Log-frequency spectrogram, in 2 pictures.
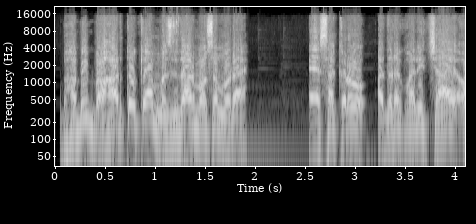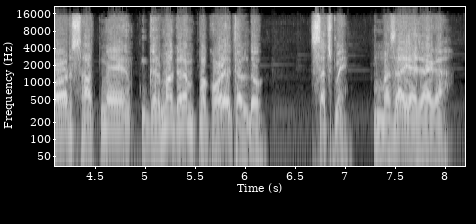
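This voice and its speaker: Guy playing a young family man, husky, lively pitch swings, coaxing, storybook. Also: normal speed, no echo, soft background music. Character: easygoing young men of a household, husband and brother. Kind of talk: scripted story dialogue.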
